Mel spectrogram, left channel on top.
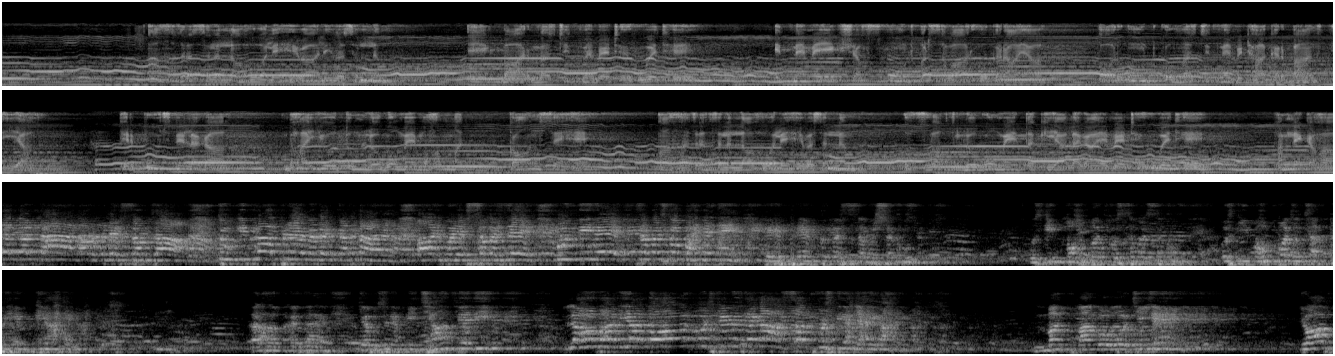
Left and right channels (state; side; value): different; both; correlation 0.00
